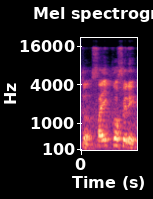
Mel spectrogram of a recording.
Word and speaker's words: psychophily: Next, psychophily. Letter P is silent.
